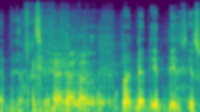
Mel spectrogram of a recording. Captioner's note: laughter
